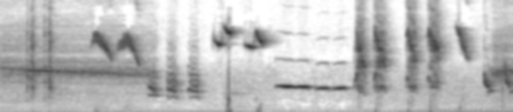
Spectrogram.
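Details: Lively Bali brown-chested jungle flycatcher singing to set off other flycatchers: a long high whistle, short chattering notes, a level whistled phrase, then rapid clicking bursts over a faint background hum.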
